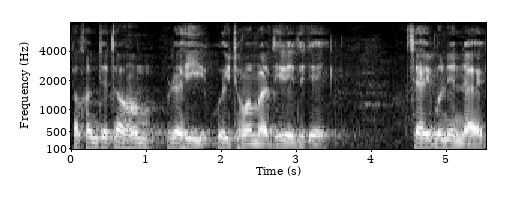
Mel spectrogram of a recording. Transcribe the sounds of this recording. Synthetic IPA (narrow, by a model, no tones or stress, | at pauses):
t̪əkʰənt̪et̪əɦəmɾəɦioɦiʈʰəmamad̪ʱiɾed̪ʱiɾe | t͡ʃaimənenaj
